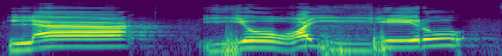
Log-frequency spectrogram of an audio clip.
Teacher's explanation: इन्नल्लाह ला युग़य्यिरु, गैन को या के साथ मिलाएंगे, या के ऊपर तशदीद है तो या को हमने सख्ती के साथ पढ़ना है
